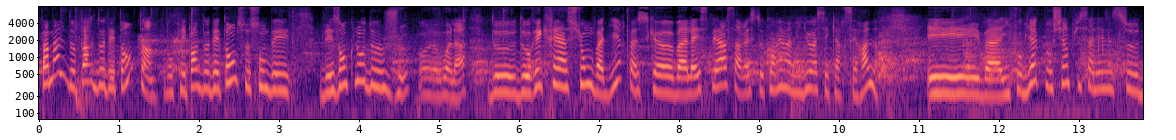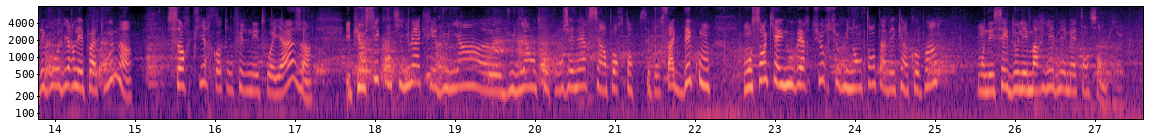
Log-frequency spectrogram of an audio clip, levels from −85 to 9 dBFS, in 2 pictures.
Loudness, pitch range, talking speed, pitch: -19 LUFS, 250-320 Hz, 220 wpm, 280 Hz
